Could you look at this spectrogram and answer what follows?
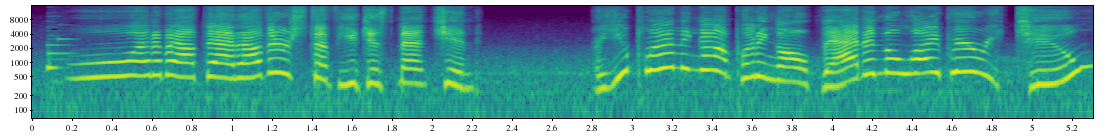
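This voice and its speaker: A woman voicing a tiny, childlike fairy companion in a video game, squeaky, excitable and blunt. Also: brisk, background noise. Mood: curious. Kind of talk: video game character dialogue. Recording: studio voice under prominent music.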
